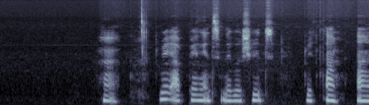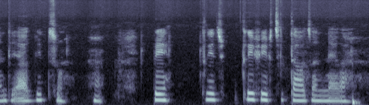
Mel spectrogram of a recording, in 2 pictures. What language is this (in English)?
Nigerian Pidgin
